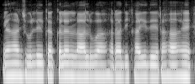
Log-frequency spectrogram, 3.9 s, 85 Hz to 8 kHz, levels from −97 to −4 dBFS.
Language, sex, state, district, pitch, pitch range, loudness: Hindi, male, Uttar Pradesh, Lalitpur, 125 Hz, 125-130 Hz, -16 LUFS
